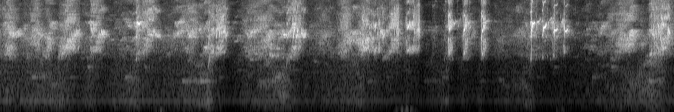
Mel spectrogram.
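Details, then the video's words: Aviary flock of wild-type green Fischer's lovebirds with Euwing birds, kept caged: dense, shrill overlapping chirps and squeaks, broken after four seconds by short bursts of rapid ticking notes, over a faint steady low hum. "Wild type Fischer green & Euwing | Relaxing Sound | Birds Chirping"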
